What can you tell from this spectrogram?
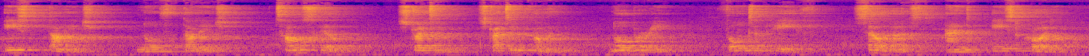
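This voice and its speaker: A man making a formal, measured platform announcement over a station loudspeaker, reading the calling points. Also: lowish voice. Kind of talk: automated train departure announcement. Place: large railway terminus concourse. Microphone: public address loudspeaker picked up from a distance. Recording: echoey station hall from far off, noisy. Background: station noise and ambience.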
